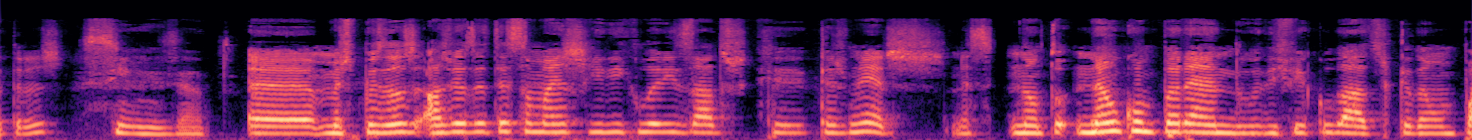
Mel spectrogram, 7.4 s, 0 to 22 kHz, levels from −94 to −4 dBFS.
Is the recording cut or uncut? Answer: cut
